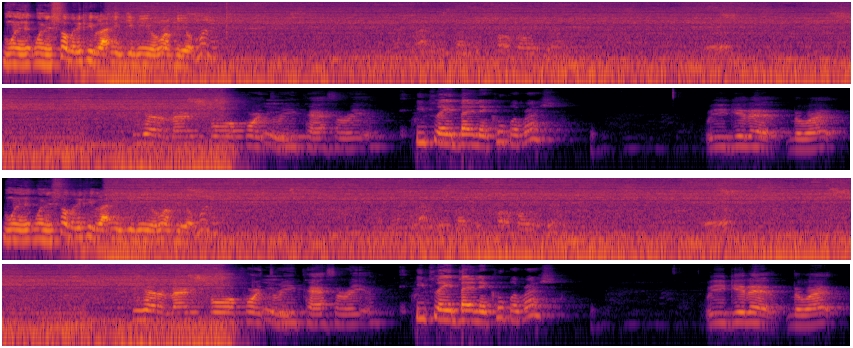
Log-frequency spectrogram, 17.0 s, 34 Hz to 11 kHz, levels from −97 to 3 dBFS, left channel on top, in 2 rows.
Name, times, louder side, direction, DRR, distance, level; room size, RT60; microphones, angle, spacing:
voice 1, 0.0-2.3, left 4 dB, 75° left, 12 dB, 0.5 m, -30 dB
sound 1, 0.6-9.3, left 1 dB, 30° left, 0.9 m, -46 dB
sound 2, 1.0-10.7, right 1 dB, 10° right, 1.6 m, -39 dB
voice 2, 3.5-5.8, equal, 10° left, 0 dB, 1.3 m, -46 dB
voice 3, 7.0-7.4 9.8-12.3 15.5-16.8, right 4 dB, 65° right, 8 dB, 0.7 m, -38 dB
voice 4, 11.1-11.6 12.6-14.0, right 2 dB, 25° right, 6 dB, 0.6 m, -37 dB
11.5 x 4.4 x 3.3 m, 0.76 s
head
